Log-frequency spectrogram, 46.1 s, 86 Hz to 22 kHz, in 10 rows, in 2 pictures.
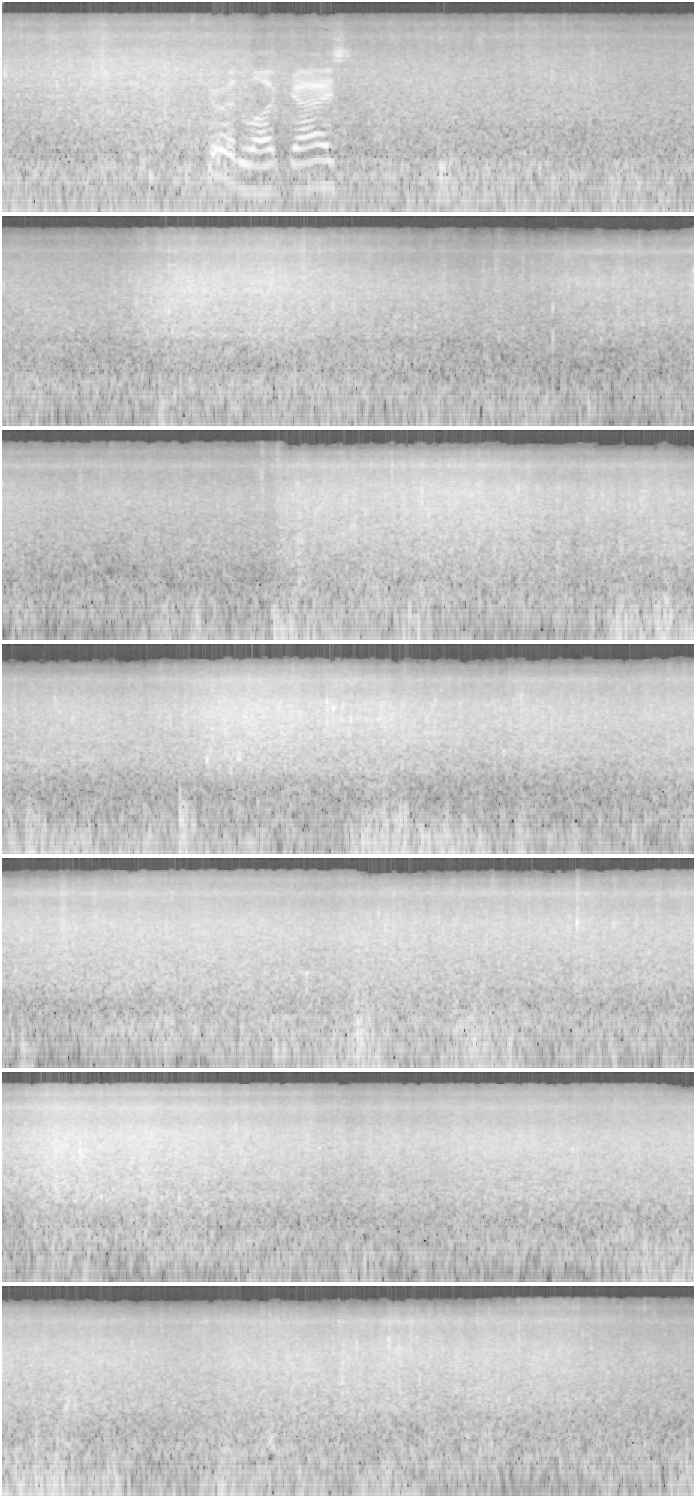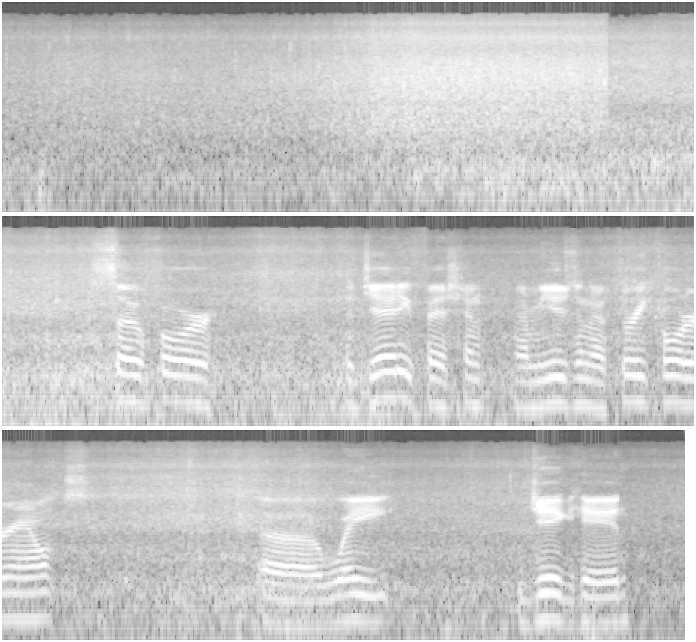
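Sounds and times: surf washing against rocks: 0:00.0 - 0:46.0
wind rumble on microphone: 0:00.0 - 0:46.0.

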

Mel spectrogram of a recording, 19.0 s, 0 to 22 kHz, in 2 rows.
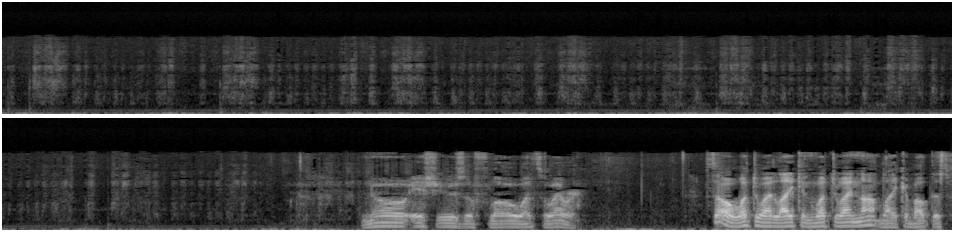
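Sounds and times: pen nib scratching on paper: 0:00.0 - 0:13.7.

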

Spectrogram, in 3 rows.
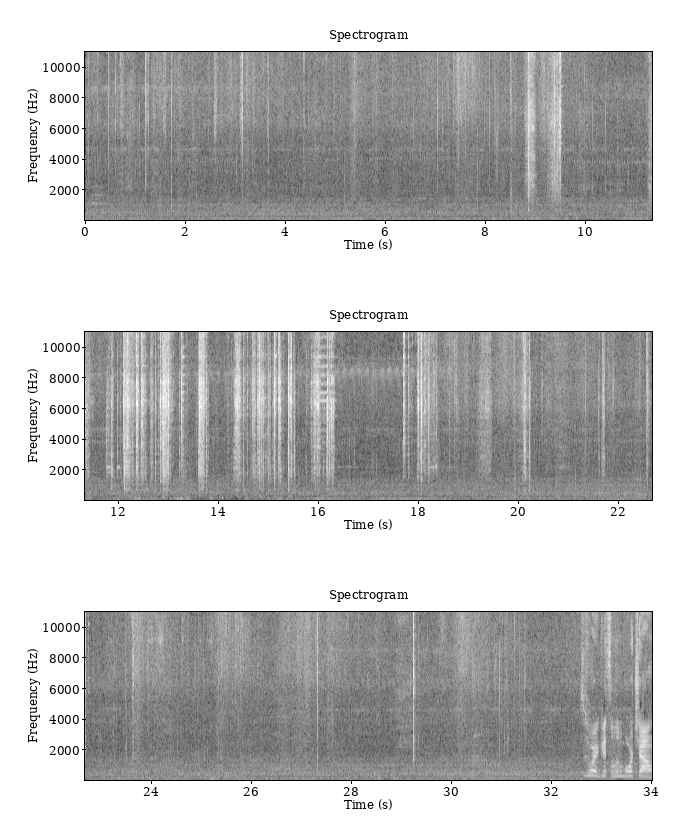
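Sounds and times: low wind rumble: 0:00.0 - 0:34.0
ramrod clinking in rifle barrel: 0:08.8 - 0:09.6, 0:10.5 - 0:16.7, 0:17.6 - 0:18.8, 0:21.4 - 0:22.8.

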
